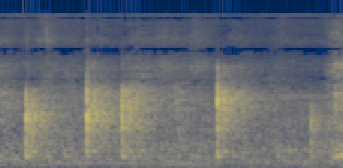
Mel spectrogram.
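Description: Chalk tapping and scratching on a blackboard as a word is written, making a few sharp, separate taps.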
